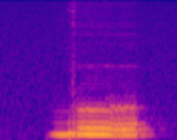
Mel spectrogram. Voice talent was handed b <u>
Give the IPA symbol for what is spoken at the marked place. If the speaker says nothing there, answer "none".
u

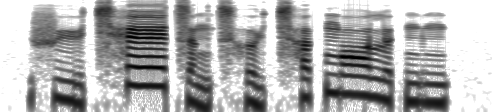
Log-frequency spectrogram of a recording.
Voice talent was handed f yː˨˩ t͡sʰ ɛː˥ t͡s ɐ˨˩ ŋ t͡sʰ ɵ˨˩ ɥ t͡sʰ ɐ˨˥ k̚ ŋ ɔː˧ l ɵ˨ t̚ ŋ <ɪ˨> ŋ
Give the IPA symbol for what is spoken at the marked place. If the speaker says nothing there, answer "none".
ɪ˨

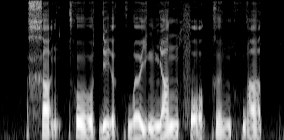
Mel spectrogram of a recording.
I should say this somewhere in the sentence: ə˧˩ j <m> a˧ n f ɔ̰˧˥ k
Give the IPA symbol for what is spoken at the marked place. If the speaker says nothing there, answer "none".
ɲ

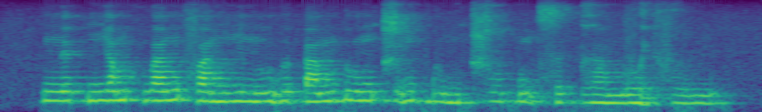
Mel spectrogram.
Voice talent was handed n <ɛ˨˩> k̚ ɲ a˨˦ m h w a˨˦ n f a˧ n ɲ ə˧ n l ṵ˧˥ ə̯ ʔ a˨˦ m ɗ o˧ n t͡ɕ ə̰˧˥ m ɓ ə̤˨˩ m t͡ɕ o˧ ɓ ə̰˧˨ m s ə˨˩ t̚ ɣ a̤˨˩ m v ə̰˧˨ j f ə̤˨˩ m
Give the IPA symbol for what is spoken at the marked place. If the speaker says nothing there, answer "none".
ɛ˨˩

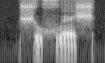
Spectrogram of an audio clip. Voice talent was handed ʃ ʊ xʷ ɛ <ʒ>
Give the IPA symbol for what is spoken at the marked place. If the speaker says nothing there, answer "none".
ʃ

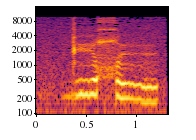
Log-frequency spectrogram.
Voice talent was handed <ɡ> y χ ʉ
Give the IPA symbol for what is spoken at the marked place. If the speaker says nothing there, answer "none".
ɡ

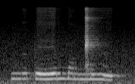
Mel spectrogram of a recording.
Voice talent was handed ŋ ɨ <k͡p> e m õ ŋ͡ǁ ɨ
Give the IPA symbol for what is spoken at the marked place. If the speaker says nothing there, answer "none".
p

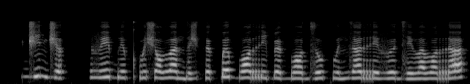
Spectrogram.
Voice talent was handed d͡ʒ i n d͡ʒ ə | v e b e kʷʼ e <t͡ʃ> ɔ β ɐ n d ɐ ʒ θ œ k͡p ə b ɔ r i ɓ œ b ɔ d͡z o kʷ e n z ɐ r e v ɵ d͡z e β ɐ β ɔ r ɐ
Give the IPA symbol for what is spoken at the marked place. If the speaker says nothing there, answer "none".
ʃ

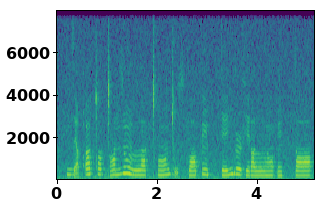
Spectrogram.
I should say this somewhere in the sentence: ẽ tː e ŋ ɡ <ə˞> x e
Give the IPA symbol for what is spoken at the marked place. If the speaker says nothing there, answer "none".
ə˞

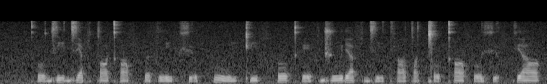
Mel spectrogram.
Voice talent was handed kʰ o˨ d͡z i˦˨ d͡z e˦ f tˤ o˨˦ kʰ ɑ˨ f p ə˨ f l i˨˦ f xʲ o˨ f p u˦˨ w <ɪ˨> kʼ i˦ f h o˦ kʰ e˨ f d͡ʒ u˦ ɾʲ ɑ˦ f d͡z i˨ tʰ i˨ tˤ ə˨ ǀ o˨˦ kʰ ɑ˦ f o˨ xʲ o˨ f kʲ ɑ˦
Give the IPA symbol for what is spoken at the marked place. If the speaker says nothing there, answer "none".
i˨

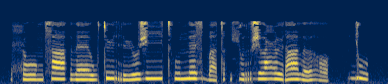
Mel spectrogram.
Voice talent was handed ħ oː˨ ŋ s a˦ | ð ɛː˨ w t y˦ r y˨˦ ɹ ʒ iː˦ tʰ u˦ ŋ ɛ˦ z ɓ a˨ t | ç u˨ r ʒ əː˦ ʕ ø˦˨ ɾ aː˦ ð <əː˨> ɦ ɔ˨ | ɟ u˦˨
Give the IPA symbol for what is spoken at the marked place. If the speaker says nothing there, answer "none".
əː˨˦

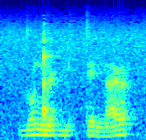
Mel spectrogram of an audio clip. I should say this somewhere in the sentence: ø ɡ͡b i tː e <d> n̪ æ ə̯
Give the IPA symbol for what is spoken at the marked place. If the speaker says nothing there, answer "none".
d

